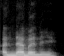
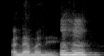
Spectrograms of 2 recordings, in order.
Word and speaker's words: anemone: difficult it's pretty straightforward the e is an a sound and then the other part is just money anemone yeah yeah okay and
